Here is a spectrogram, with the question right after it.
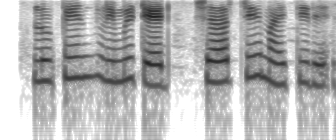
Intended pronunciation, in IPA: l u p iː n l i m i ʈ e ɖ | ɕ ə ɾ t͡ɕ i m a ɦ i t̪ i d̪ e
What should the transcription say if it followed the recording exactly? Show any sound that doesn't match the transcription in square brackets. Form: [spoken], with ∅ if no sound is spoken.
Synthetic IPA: l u p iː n l i m i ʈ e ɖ | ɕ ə ɾ t͡ɕ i m a ɦ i t̪ i d̪ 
